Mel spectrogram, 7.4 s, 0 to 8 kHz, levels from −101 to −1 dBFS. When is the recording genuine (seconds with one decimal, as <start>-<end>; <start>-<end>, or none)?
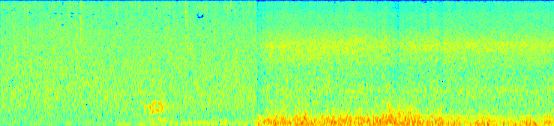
0.0-7.4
